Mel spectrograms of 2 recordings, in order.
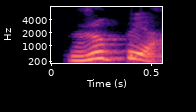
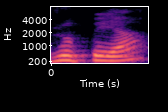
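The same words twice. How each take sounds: First: रुपया with a long "roo": roopya; mispronunciation. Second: रुपया with a short "ru"; correct pronunciation. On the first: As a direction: stretch the first vowel of रुपया. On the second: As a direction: keep the start of रुपया short. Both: Shown as a demonstration. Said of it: "रुपया नहीं".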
